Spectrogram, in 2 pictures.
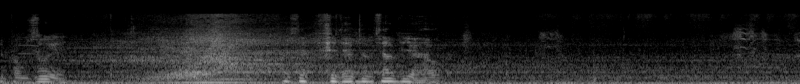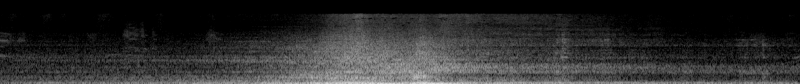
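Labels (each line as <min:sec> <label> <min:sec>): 0:00.0 Two men speak quietly and intermittently inside a parked car, with occasional passing vehicles and distant birds calling in the background. 0:16.0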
